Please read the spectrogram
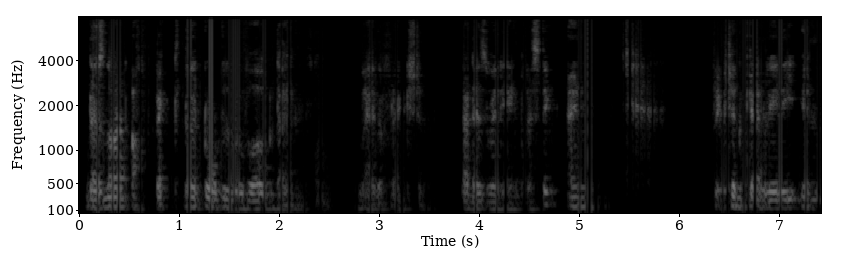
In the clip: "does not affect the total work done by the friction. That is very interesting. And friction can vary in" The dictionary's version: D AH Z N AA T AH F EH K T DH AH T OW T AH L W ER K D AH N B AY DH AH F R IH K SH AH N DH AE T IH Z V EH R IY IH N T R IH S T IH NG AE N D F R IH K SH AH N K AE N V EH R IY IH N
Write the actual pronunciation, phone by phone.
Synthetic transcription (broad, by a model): D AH Z N AA T AH F EH K T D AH T OW T AH L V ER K D AH N B AY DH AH F R IH K SH AH N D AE T IH Z V EH R IY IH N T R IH S T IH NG AE N D F R IH K SH AH N K AE N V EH L IY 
